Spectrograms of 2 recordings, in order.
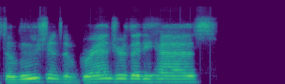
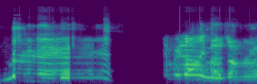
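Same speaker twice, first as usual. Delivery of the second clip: much higher mocking whine; mock fan whine; 12 semitones higher than usual. Mocking a viewer's complaint in a high whine.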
